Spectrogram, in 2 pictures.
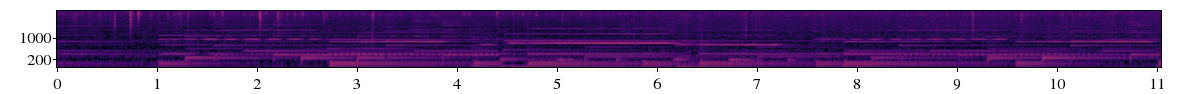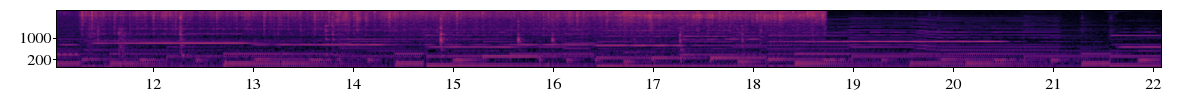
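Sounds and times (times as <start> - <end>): food sizzling in oil: 0.0 - 18.8
utensils clicking against pan: 11.3 - 12.4, 13.1 - 18.7.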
